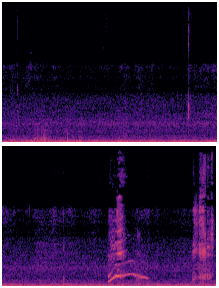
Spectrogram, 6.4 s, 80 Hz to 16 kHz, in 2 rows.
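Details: Foster cats indoors, a grown neutered male among two younger fosters, filmed May 22, 2024: after a near-silent stretch with faint thumps, one brief arched meow rises then falls near the five-second mark, with soft rustling afterward.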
